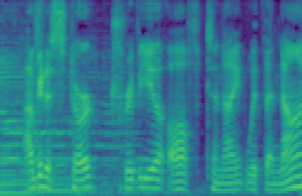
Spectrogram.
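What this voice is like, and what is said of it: Usual voice. Nothing is said of it.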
